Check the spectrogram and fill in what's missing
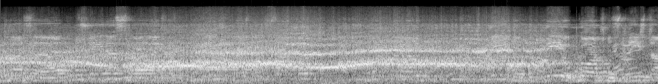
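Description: Drift cars skid around a race track at a drift season finale, a loud continuous roar of tire squeal and engine noise near and sustained throughout.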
